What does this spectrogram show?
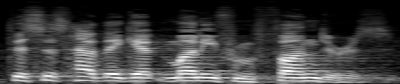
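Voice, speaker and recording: A man's voice: fairly high pitch, lively intonation, brisk, a bit bright. A man reading a written anecdote aloud at a live memorial event.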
